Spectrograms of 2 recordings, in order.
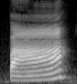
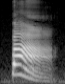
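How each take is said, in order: First: The pitch rises from middle to high. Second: The pitch falls sharply from high. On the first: It means to pull out. "이성은요. 음 올려줘야죠" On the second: It means dad. "사성이에요"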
